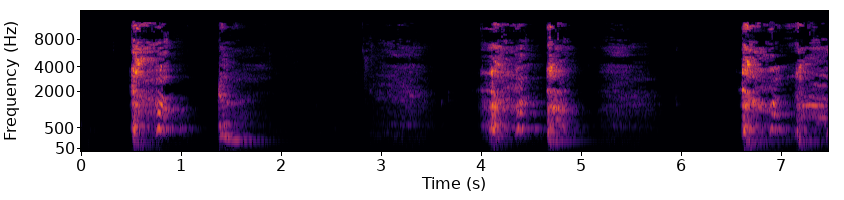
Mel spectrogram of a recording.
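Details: Real, unacted morning coughing fit of a female smoker brushing her hair: repeated harsh, heavy coughs in pairs, about six in all, with rough throaty ends; smoker's cough.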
